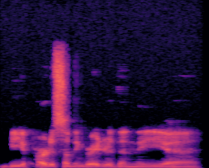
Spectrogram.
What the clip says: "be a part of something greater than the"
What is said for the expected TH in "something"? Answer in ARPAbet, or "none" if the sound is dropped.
TH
